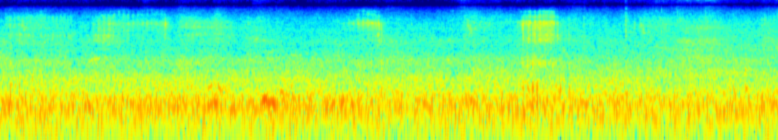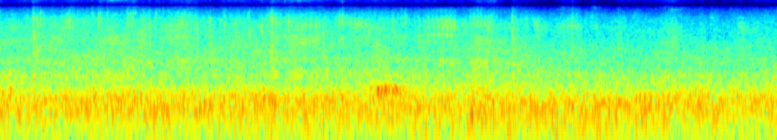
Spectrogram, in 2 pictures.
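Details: Purring from a plump orange-and-white cat in a park looked after by stray-cat volunteers: a steady low rumble with fine rapid pulsing throughout, and a few faint higher rustles and soft clicks over it.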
